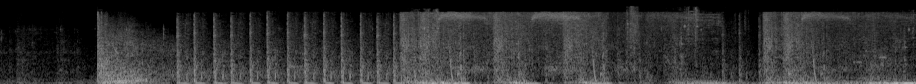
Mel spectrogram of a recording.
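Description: Video game walls and ramps clatter rapidly into place.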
